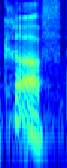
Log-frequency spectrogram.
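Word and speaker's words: Cuffe: Kevin Cuff. Silent E.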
